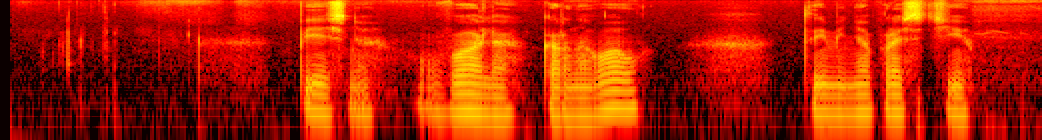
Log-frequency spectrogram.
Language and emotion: Russian, neutral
